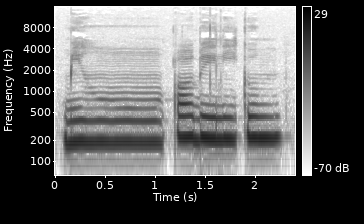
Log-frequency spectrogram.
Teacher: امٹی نون کے بعد قاف، تو اخفاء، ہیوی اخفاء کریں گے. من قب، قاف ہیوی، باب القلقلہ، قبلکم، لی ایک حرکہ، اور پھر کم، من قبلکم.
